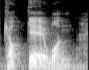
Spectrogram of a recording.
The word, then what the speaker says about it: 벽계원: 말까지 듣게 만든 겁니다 한국식으로 발음하면 벽계 원 영어 표기로 하면 컨트리 가든이라는 그런 회사입니다 자이 회사를 간단하게 정리해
